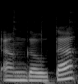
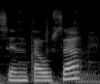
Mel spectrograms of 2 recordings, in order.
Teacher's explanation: perubahan vokal tunggal ke vokal rangkap ini masih diucapkan dalam satu Puncak kenyaringan jadi masih dalam satu silabel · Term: diftongisasi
